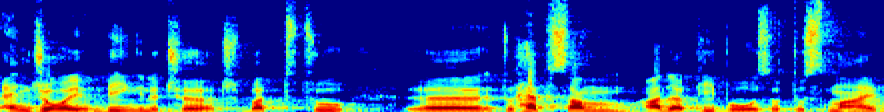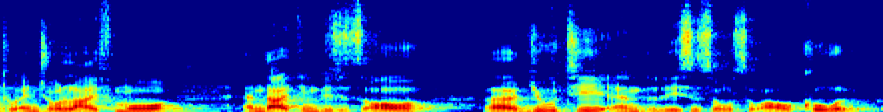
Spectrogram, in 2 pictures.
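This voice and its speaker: A middle-aged man with a Hungarian accent giving a workshop talk, hesitant and chatty, putting questions to the audience. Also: mid-range voice. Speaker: workshop presenter, theology lecturer.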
